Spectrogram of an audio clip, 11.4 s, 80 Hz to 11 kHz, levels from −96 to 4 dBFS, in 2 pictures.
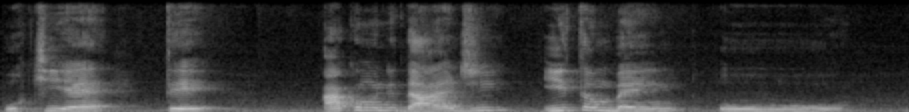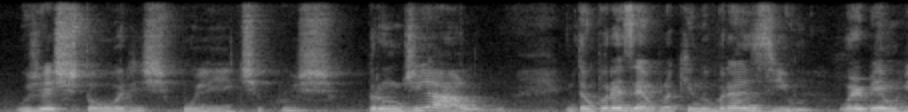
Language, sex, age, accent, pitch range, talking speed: Portuguese, female, 20-39, Brazilian, 190-245 Hz, 110 wpm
